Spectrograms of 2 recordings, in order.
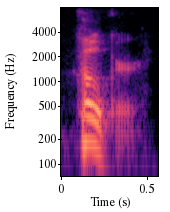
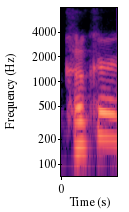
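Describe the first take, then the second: First: The first vowel sounds like the one in 'coke'. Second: The first vowel sounds like the one in 'cook'. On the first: The speaker calls it right. "it's Jalen" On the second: The speaker calls it wrong. "it's not Jalen Cooker"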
